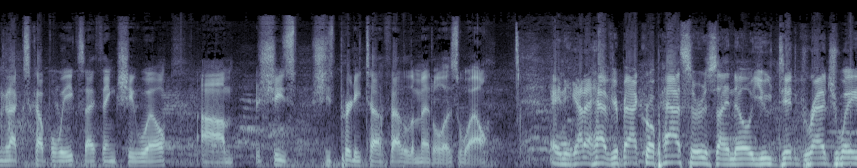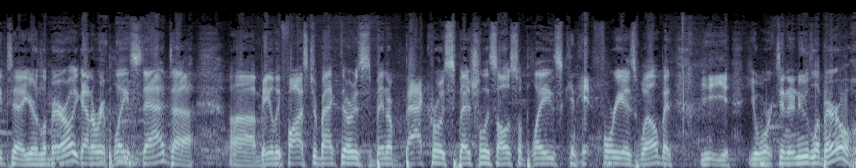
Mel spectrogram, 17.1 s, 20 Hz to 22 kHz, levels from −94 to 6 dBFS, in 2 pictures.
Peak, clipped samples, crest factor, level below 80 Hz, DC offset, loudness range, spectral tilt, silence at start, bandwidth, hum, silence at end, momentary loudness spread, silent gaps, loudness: -2 dBFS; under 0.1%; 18 dB; -42 dBFS; under 0.1%; 4 LU; -4 dB/octave; 0 s; 16 kHz; none; 0 s; 6 LU; none; -20 LUFS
